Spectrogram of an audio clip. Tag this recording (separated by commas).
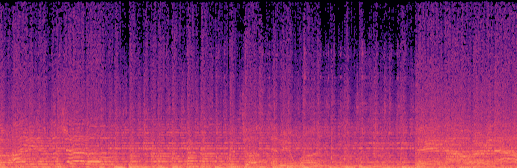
Psychedelic rock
